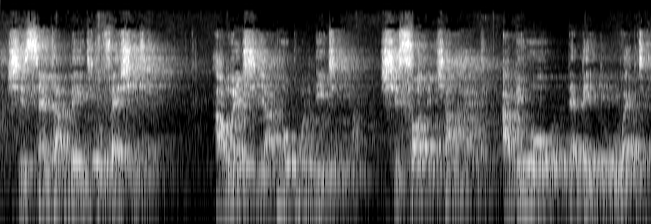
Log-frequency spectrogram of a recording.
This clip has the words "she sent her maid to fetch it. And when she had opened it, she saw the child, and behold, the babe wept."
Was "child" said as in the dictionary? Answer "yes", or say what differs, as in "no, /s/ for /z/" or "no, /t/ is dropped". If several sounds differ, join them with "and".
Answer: yes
